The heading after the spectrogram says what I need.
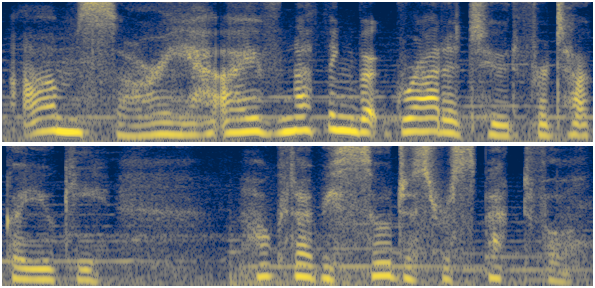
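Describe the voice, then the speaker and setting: A woman playing a stern, loyal military general in a video game, speaking in a formal, measured, earnest way. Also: mid-range voice, lightly acted. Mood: wistful. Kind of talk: scripted game character voice lines. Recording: music behind the voice.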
